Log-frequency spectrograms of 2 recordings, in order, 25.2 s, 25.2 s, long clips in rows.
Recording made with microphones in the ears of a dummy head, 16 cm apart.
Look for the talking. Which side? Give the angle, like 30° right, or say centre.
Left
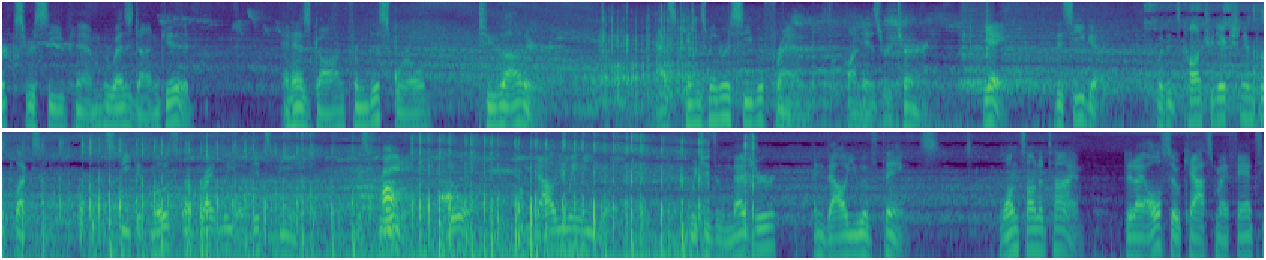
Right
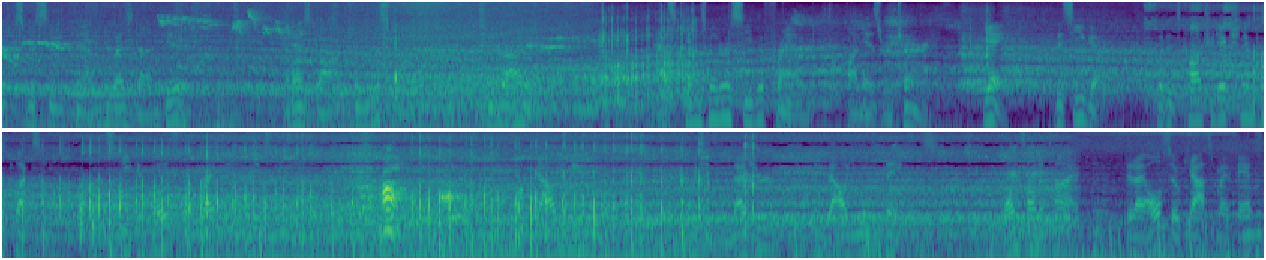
70° left.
